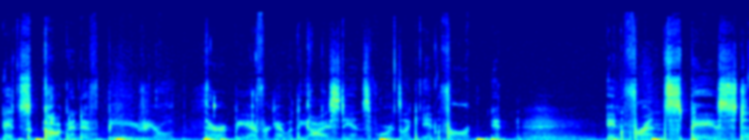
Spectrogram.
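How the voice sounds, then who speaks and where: A woman whispers at a fairly slow pace, with long, frequent pauses and big swings in loudness. Noticeable background noise sits behind her. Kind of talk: ASMR whisper ramble. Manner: whispered; casual, rambling.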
